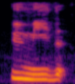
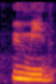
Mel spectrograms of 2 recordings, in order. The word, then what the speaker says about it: humide: suivant c'est le mot humide alors attention première syllabe u on va devoir mettre un H qu'on entend pas un h muet suivi d'un U donc début du mot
